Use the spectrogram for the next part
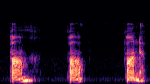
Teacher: Number 1, p. It is a voiceless bilabial.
